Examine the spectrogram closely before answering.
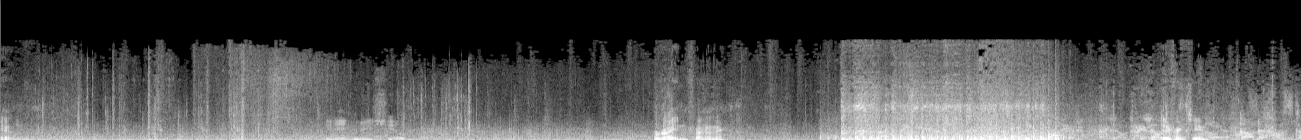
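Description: Footsteps patter on dirt and grass.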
